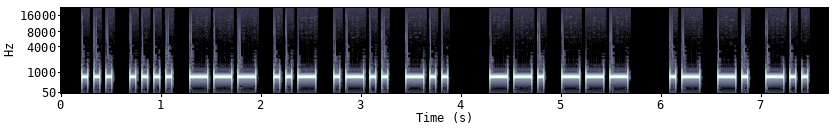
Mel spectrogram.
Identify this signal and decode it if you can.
Morse code, heard as a keyed tone, about 20 wpm, 700 Hz. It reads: SHOULD GO AND
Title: Sentences from Top 1600 Words 20wpm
